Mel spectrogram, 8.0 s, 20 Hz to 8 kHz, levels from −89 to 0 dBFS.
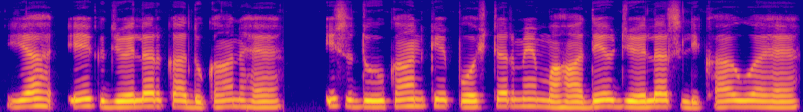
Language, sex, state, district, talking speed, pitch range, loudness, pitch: Hindi, male, Jharkhand, Deoghar, 120 wpm, 160-180 Hz, -14 LUFS, 165 Hz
